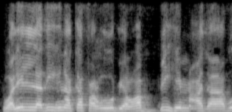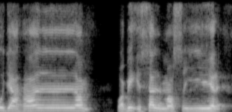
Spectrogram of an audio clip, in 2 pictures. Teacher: جہنم میں نون مشدد ہے لہذا غنہ ہوگا 2 سیکنڈ کا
